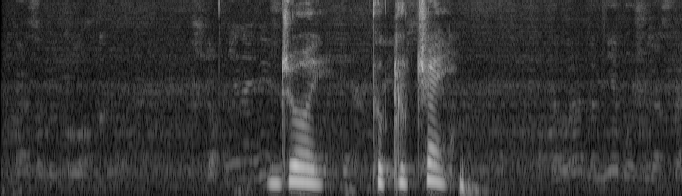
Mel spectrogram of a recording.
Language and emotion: Russian, neutral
